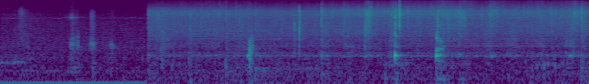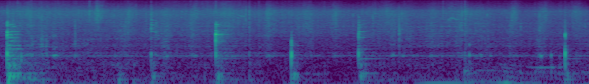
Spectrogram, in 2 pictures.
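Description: Food sizzling in an enameled cast iron pot while a utensil stirs it. The sizzle comes up about two seconds in, and the utensil knocks and scrapes against the pot every second or two.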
